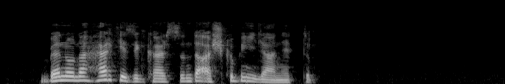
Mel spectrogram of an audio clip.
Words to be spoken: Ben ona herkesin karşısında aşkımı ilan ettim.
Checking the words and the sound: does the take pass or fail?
pass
